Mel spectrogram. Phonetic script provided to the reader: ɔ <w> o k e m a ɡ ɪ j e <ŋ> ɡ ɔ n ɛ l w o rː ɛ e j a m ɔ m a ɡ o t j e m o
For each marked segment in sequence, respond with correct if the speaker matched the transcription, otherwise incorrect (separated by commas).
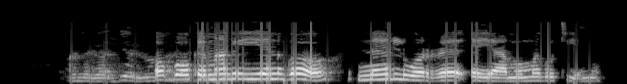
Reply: incorrect, incorrect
